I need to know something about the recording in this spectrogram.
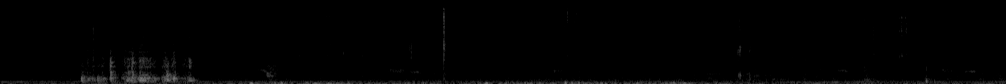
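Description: Metal pliers clink and click as they are handled.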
